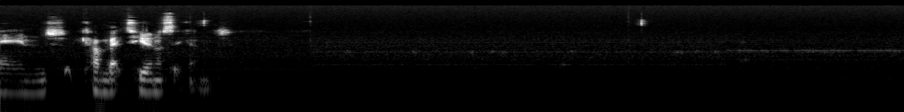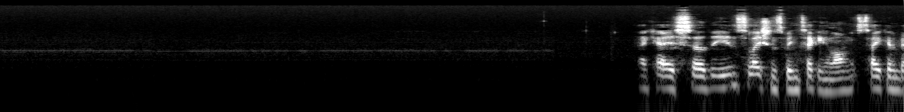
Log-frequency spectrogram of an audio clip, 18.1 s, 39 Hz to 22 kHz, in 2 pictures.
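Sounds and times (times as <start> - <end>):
thin steady hum: 0.0 - 18.0
faint click: 6.2 - 6.6.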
